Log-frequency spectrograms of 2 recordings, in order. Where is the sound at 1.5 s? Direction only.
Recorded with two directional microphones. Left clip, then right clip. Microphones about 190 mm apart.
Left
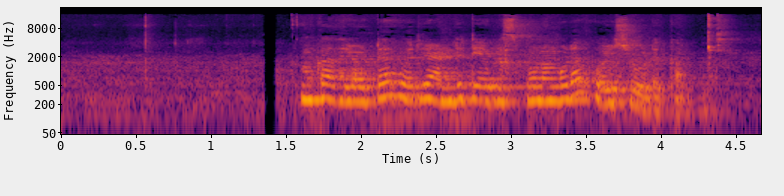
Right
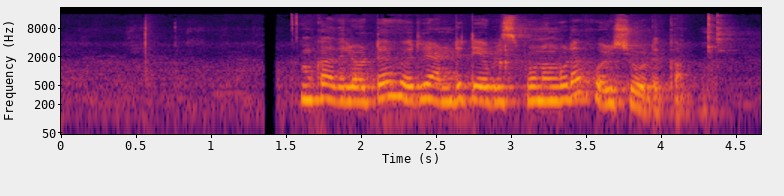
50° right (ahead or behind).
